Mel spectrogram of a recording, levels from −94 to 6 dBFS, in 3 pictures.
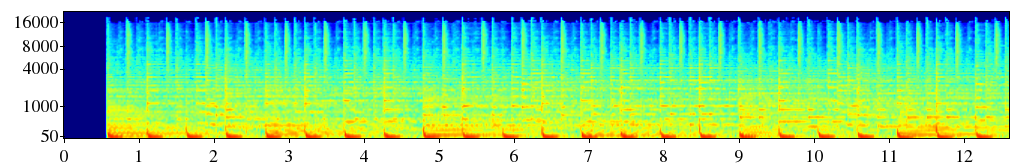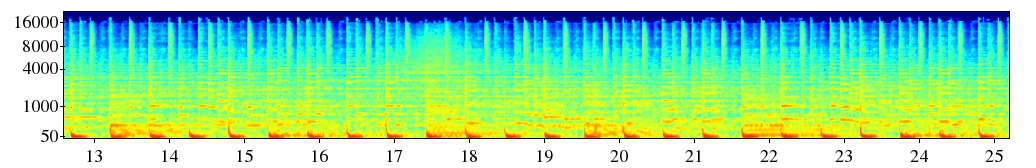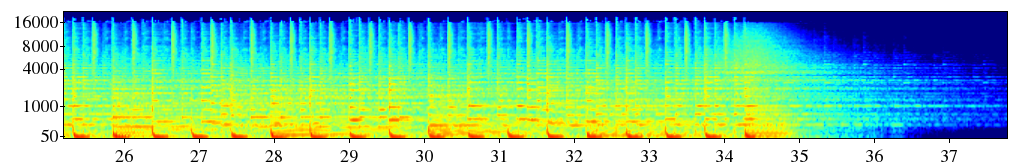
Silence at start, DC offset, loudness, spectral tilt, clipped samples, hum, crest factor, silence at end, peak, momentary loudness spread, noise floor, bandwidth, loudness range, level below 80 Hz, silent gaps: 0.55 s; under 0.1%; -18 LUFS; -4.5 dB/octave; under 0.1%; none; 16 dB; 2 s; 0 dBFS; 3 LU; under -90 dBFS; 19 kHz; 1 LU; -18 dBFS; none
